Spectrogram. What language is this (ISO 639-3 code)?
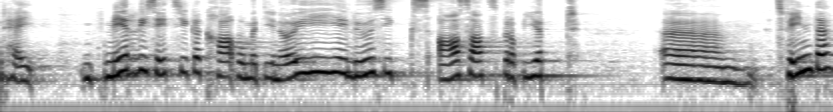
gsw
